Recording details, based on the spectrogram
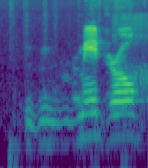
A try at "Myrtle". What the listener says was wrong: Myrtle. R is silent. You don't, the R is silent. Yeah, don't think of the R even being there. Myrtle.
